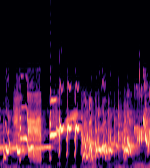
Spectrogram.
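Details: Oriental magpie-robin singing in aggressive 'konslet' mode as a lure for caged birds: scratchy chatter, a few clear repeated high whistled notes, then fast jumbled twittering.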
